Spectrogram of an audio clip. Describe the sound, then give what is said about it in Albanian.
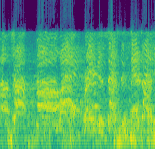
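Street protesters in New York chant against president-elect Donald Trump, a large crowd shouting loud rhythmic phrases in repeated bursts separated by brief pauses. “Nuk është presidenti imi, ne e refuzojmë presidentin e zgjedhur, brohorit në protestuesit.”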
